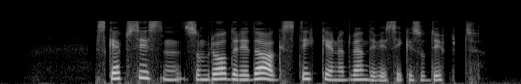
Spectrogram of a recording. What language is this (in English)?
Norwegian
